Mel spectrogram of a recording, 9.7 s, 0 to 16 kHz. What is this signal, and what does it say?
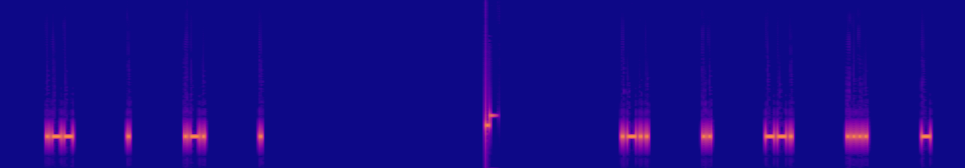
Morse code, heard as a keyed tone, about 40 wpm, spaced as for 14 wpm, 700 Hz. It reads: WERE LIGHT
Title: 6x Character Spacing - Top 200 Words - 40wpm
